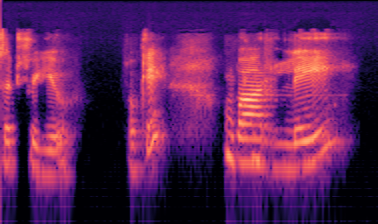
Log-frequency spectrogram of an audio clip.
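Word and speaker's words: parler: it for you okay parlay the ER sound would become a sound okay elongated a parl so so so R would be silent yes I would be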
